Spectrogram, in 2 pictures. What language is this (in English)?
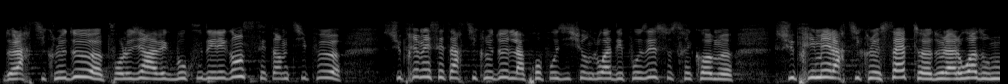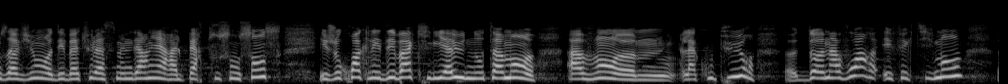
French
